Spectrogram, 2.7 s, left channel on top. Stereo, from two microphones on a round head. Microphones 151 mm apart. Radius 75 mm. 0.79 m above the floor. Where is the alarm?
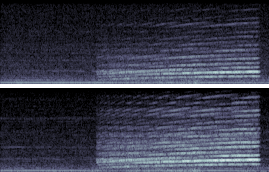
75° right (ahead or behind).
